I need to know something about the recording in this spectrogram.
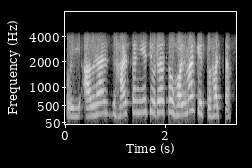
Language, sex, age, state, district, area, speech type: Bengali, female, 18-30, West Bengal, Darjeeling, urban, conversation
